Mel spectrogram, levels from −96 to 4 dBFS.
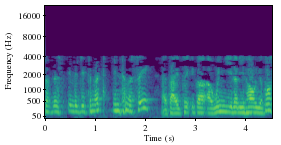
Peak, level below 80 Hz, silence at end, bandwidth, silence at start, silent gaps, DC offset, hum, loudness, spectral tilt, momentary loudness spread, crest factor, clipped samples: -6 dBFS; -64 dBFS; 0 s; 4.2 kHz; 0 s; none; under 0.1%; none; -23 LUFS; -12 dB/octave; 9 LU; 16 dB; under 0.1%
